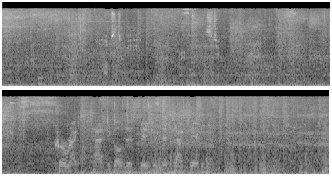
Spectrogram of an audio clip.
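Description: Magic spells burst and crackle in a game battle.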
